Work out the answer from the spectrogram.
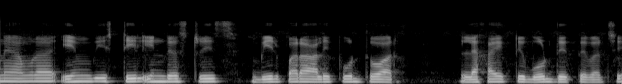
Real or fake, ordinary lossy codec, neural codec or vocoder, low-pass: real; none; none; none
